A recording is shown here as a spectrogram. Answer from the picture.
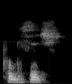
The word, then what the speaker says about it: Pulisic: Christian pronounce his name, but no, you pronounced it right the first time, Pulisic.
